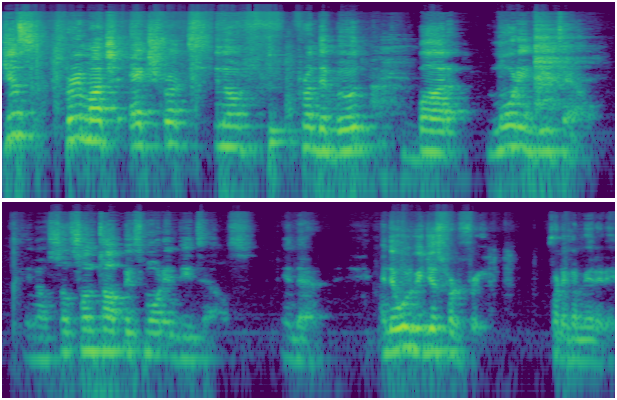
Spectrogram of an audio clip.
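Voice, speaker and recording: The speech runs at a fairly quick pace with lively intonation and big swings in loudness. Long, frequent pauses break it up. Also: man, high pitch for a man. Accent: Venezuelan. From Venezuela. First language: Spanish. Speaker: marketing agency owner. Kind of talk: podcast interview answer.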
